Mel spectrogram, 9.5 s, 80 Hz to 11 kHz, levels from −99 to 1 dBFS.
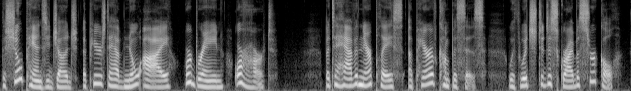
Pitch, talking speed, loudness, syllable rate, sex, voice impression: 215 Hz, 185 wpm, -19 LUFS, 4.9 syllables/s, female, feminine, adult-like, tensed, powerful, clear, fluent, intellectual, calm, lively, slightly intense, slightly sharp, light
